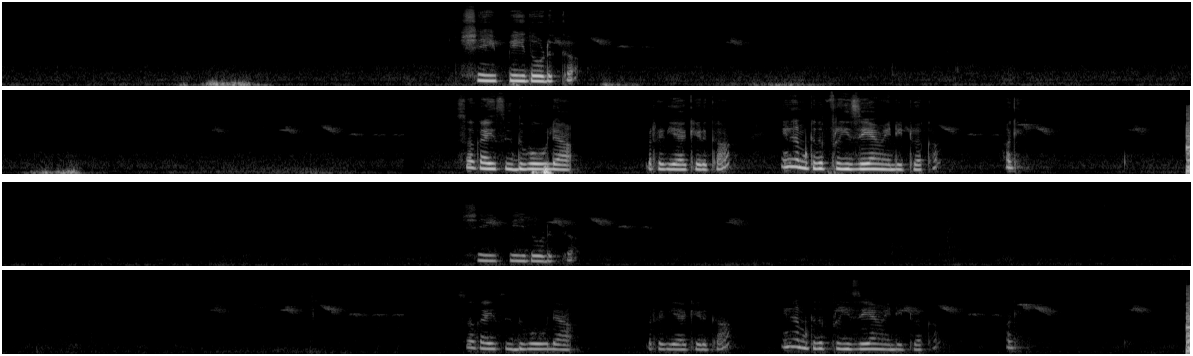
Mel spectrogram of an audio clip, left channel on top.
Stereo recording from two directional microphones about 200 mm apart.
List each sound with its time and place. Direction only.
4.5 s speech: 45° left (ahead or behind)
16.4 s speech: 35° left (ahead or behind)
21.9 s a sound: 40° left (ahead or behind)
